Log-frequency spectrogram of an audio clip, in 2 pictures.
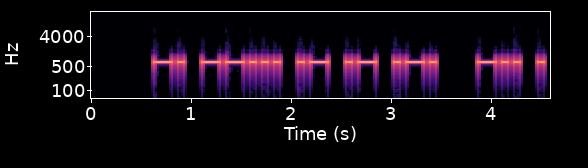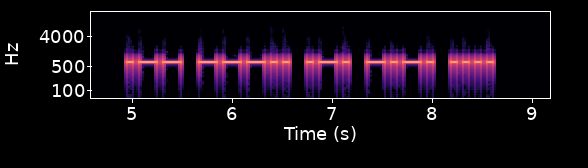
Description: Morse code, heard as a keyed tone, about 21 wpm, 700 Hz. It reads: N7AAR DE W8RCH
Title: USA Callsign DE Callsign - 5 Characters - 20wpm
